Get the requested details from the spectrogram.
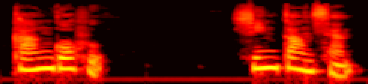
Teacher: This is an allophone of n, which occurs before other velar consonants, namely k and g.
